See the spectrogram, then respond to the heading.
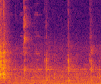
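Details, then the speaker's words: Honda Ruckus at key-on, after carb jet cleaning, repeated key cycles: crisp even ticks about three to four per second over a faint hum; fuel pump priming normally. "pump some fuel in there maybe that's a little bit excessive in the number of times i tried but it's okay"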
